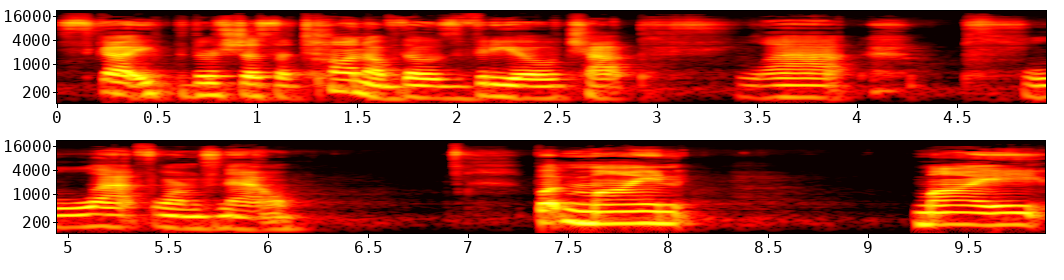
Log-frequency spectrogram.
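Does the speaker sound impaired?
Yes: stuttering; formerly covert, now mostly overt for years; stuttering more after six months of social isolation, on phone and Zoom video calls; more blocking than usual, mouth open with no sound during blocks; here repeated sounds, prolonged sounds, blocks.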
